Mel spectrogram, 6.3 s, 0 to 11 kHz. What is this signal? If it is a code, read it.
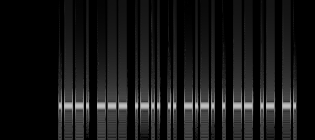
Morse code, heard as a keyed tone, about 22 wpm, 700 Hz. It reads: POLICEMAN
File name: 9 Letter Words - First 3 Letters Given - 22wpm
